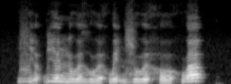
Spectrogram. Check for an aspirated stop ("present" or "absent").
absent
